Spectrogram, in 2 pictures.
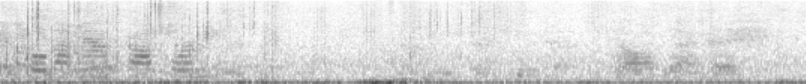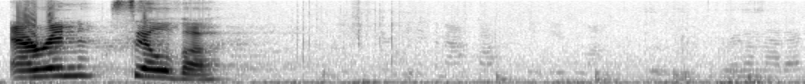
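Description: A woman speaks through a loudspeaker outdoors, reading out names.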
